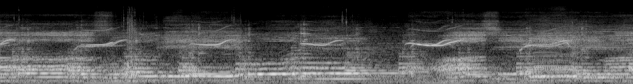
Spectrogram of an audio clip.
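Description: Okinawan Eisa music: voices chanting a folk song, with paranku hand drums struck about once a second and short rising whistle-like calls repeating over it.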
